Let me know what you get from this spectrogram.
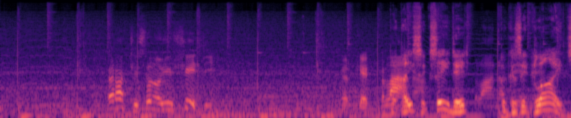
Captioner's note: speaking in foreign language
